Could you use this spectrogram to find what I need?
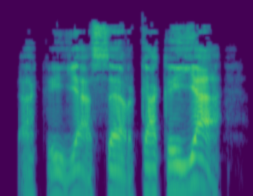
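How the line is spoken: Exclamation. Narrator (Russian): воскликнул капитан

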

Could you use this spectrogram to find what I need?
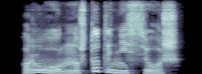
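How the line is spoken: Indignant exclamation. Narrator (Russian): возмущенно восклицает мама

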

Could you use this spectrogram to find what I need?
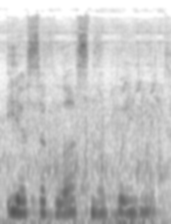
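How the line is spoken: Calm. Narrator (Russian): ответила Анна спокойно

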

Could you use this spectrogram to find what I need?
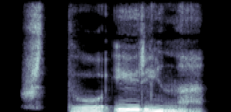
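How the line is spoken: Low muffled growl. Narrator (Russian): глухо рычал жнец

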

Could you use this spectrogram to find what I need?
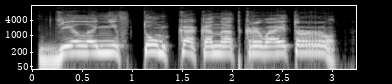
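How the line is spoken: Irritated exclamation. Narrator (Russian): раздраженно воскликнула Мария Тереза

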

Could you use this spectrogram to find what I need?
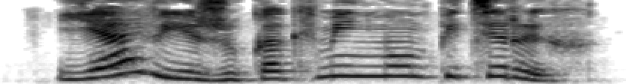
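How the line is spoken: Giggling princess. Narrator (Russian): хихикнула принцесса

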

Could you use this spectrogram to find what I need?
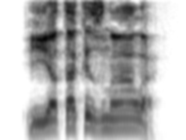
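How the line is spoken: Laughing. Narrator (Russian): рассмеялась ее собеседница

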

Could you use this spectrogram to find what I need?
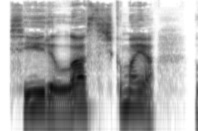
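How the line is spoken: Breathless, affectionate. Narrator (Russian): Выдохнул я в лицо обожаемому кузену

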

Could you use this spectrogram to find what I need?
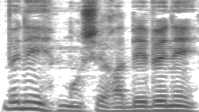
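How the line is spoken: Exasperated cry. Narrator (French): s'écria le chanoine, pâle et exaspéré

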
